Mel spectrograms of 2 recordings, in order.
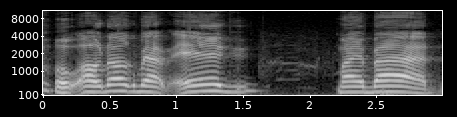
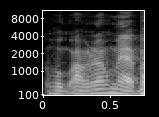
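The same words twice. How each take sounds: First: ผมออกนอกแมปเอง said higher and louder through a laugh; laughing realisation. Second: Said in the usual way. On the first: Real, not acted. Gamer admits to viewers he walked off the map, laughing.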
